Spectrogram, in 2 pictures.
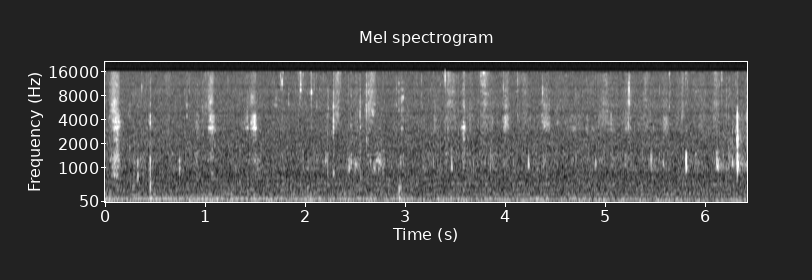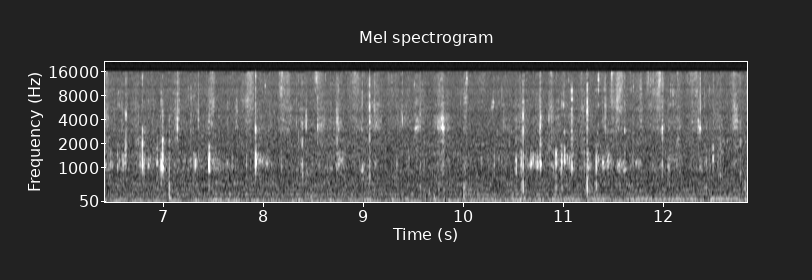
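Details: Corgi puppy, five months old, working its tongue around a yogurt bowl to clean it, giving sharp moist ticking and slurping clicks at uneven intervals, busiest around the middle, with a constant low droning hum underneath.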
